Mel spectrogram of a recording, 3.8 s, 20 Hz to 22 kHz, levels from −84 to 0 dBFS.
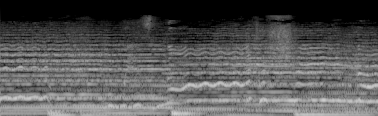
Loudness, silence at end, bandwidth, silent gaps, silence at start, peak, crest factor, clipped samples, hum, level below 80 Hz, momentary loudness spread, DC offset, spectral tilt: -21 LUFS; 0 s; 13 kHz; none; 0 s; -10 dBFS; 12 dB; under 0.1%; none; -32 dBFS; 2 LU; under 0.1%; -5 dB/octave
